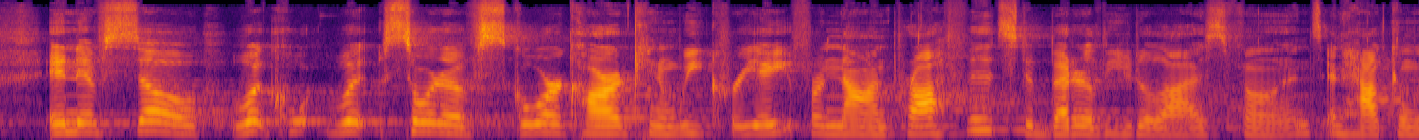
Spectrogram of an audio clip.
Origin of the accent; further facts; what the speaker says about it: Charlotte, North Carolina, United States; I grew up on Columbus Circle. It's in between Freedom and Wilkerson on the west side of Charlotte.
